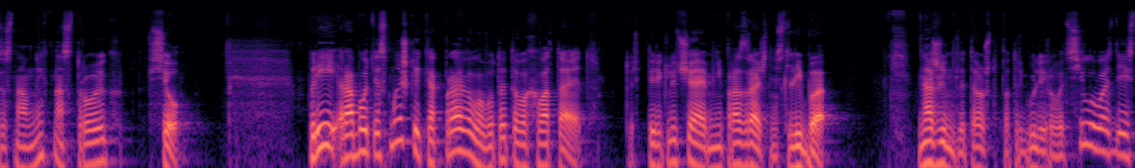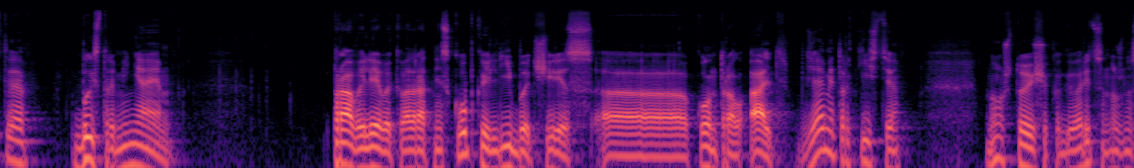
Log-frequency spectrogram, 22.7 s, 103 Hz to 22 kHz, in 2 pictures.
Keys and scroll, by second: 13.1-15.8 typing.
